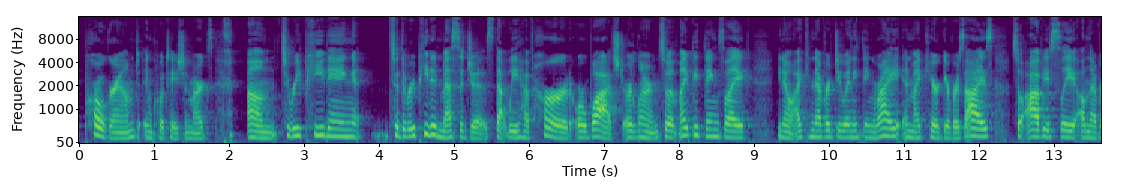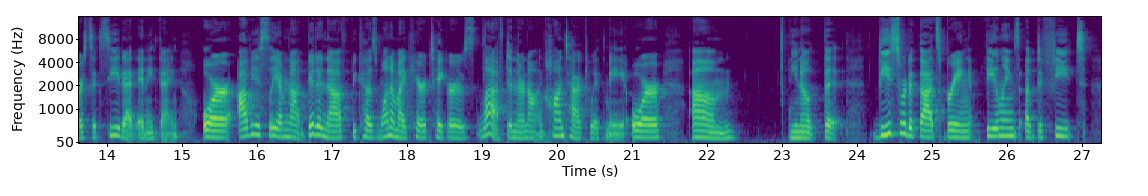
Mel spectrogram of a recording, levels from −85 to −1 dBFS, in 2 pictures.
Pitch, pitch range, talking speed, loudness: 185 Hz, 175-220 Hz, 165 wpm, -21 LUFS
